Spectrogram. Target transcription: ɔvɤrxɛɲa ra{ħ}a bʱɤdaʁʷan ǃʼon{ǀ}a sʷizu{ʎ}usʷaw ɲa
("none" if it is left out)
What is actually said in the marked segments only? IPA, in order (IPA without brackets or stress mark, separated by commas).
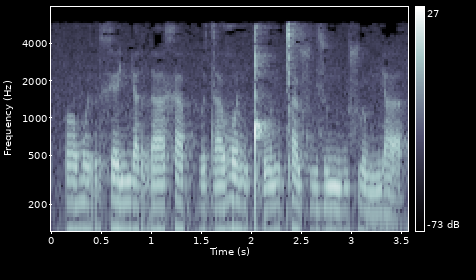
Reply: x, ǀ, ɲ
